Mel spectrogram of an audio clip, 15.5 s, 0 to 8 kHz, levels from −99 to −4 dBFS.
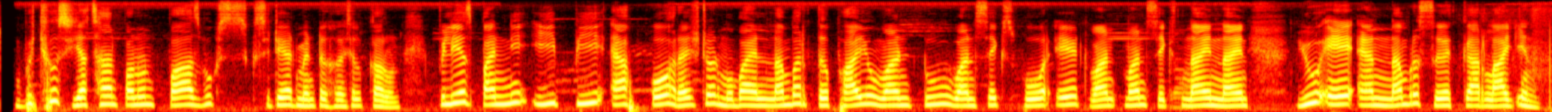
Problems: none marked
